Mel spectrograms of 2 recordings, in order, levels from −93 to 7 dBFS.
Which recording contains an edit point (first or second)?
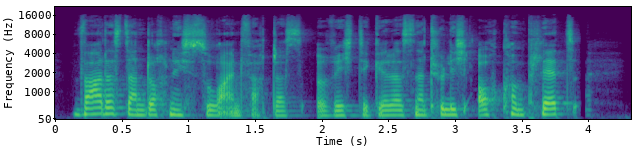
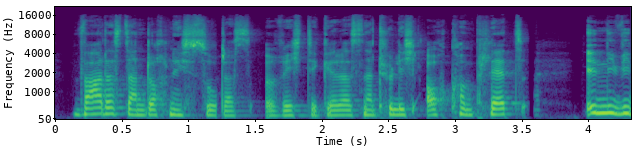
second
